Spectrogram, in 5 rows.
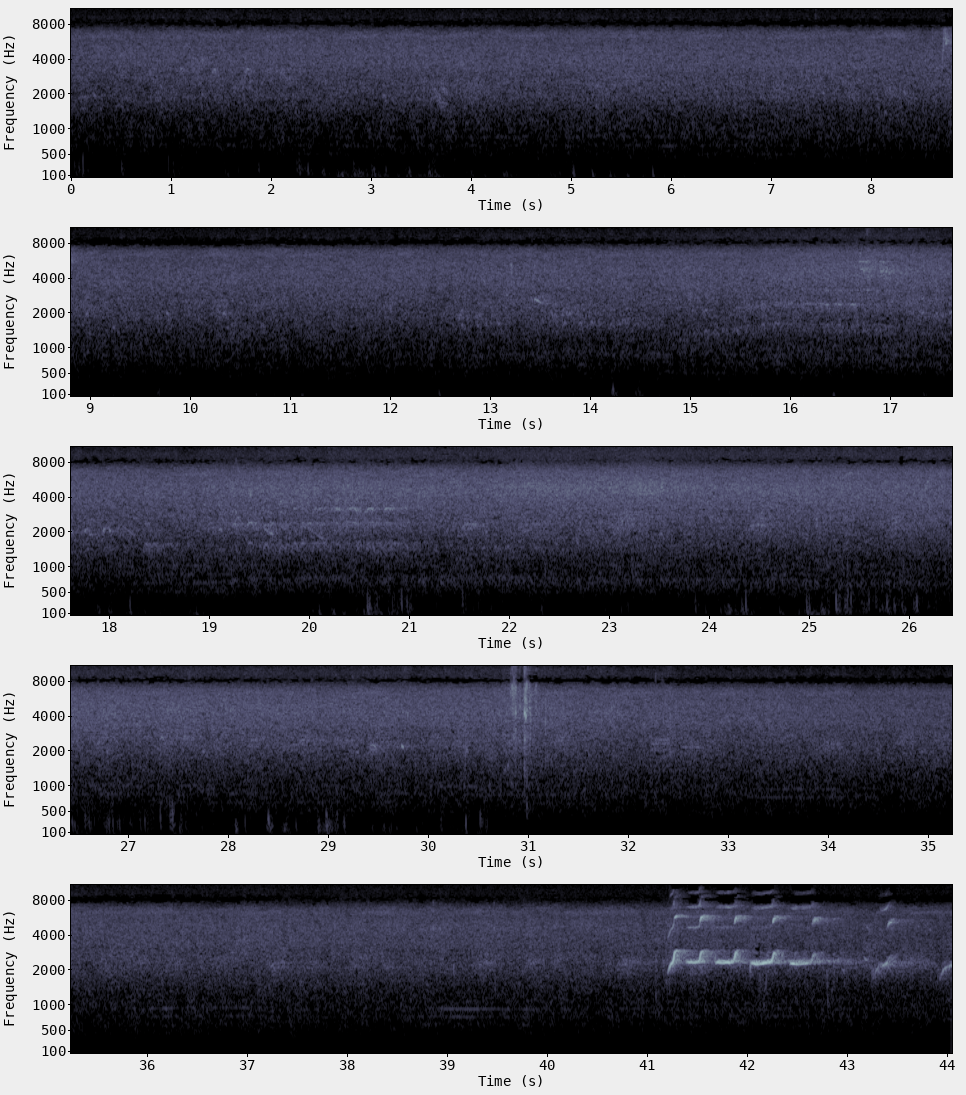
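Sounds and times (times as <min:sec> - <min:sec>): soft steady hiss: 0:00.0 - 0:44.0.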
